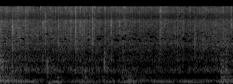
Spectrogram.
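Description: Chopped onion frying in a pan with broccoli and capsicum gives a close, steady sizzle with soft stirring, a brief continuous crackle with no talking.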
